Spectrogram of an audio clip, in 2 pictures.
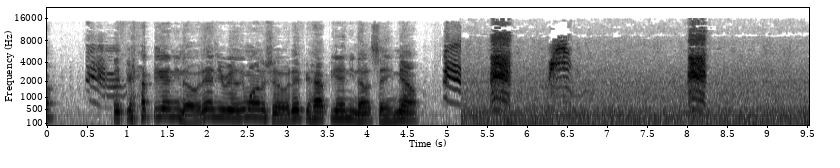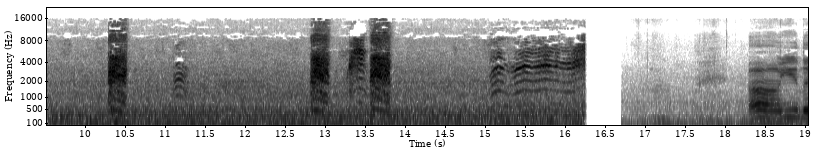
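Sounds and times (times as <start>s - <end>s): cat meowing: 0.5s - 1.0s, 4.9s - 6.7s, 10.3s - 11.4s, 12.8s - 13.9s, 15.0s - 16.3s
crow cawing: 5.2s - 6.8s, 7.9s - 8.4s, 10.2s - 11.4s, 12.8s - 14.0s
steady hiss: 5.2s - 16.3s.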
